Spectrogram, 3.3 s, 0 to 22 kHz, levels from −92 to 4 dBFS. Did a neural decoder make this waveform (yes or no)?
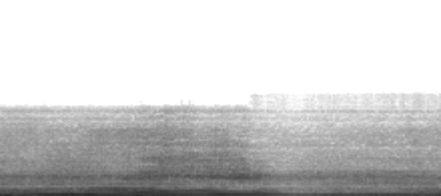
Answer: yes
